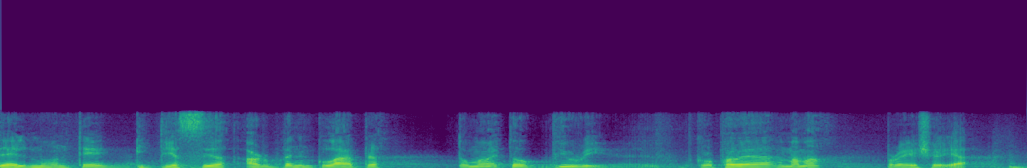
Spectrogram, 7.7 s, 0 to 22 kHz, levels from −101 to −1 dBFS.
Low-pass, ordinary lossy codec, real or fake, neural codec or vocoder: 7.2 kHz; none; fake; codec, 16 kHz in and 24 kHz out, 0.4 kbps, LongCat-Audio-Codec, fine tuned four codebook decoder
